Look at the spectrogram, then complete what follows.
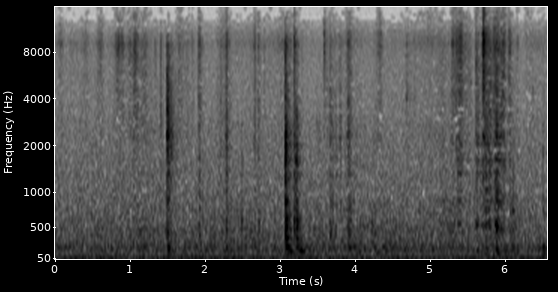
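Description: Faint crinkling and light clicks of an aluminium foil baking cup being peeled off a baked cupcake: short crackles about a second and a half in, around three seconds in, and a cluster near the end.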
